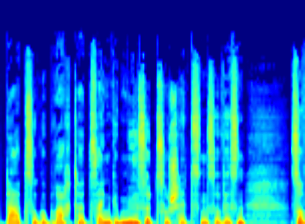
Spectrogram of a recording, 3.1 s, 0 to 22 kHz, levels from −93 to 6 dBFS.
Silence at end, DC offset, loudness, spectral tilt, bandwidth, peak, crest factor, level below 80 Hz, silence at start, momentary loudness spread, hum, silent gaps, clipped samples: 0 s; under 0.1%; -23 LUFS; -5.5 dB/octave; 17.5 kHz; -6 dBFS; 18 dB; -64 dBFS; 0.05 s; 8 LU; none; none; under 0.1%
